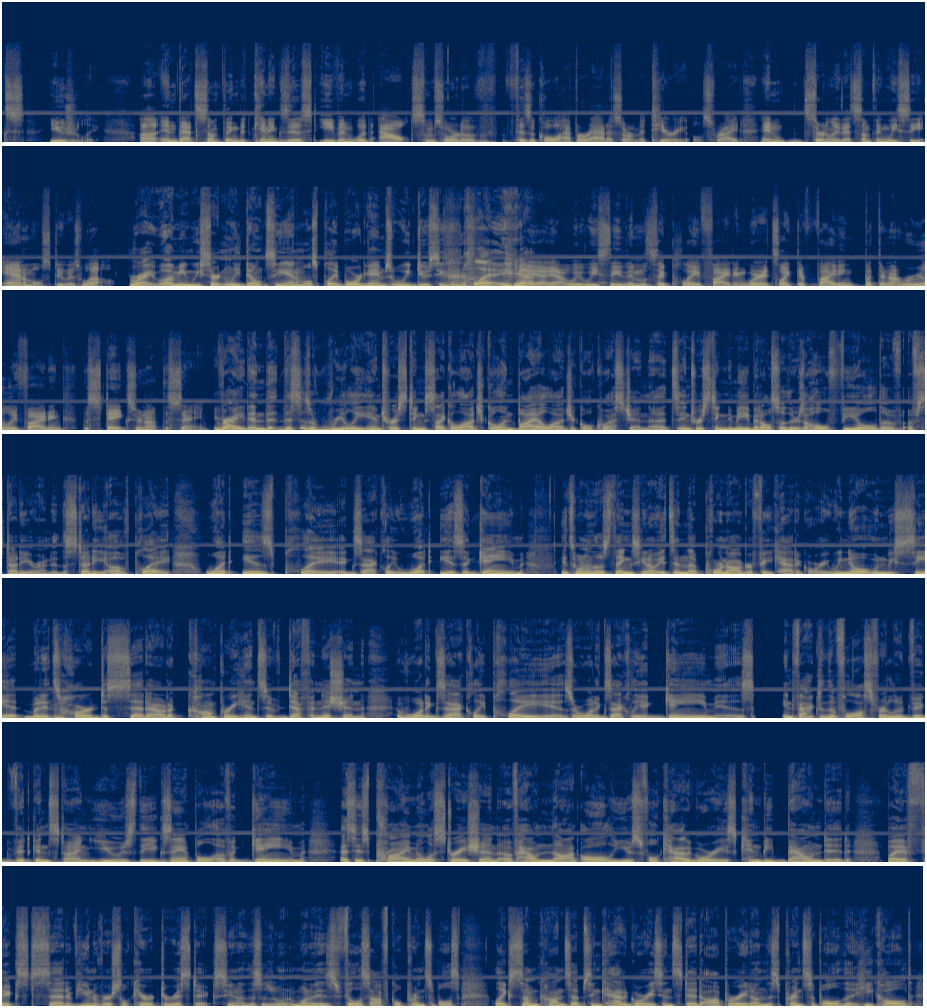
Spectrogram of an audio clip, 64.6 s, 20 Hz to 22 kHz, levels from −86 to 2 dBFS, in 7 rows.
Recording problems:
high-pitched whine; faint; throughout; 4.5 kHz, 30 dB below the speech

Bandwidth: 15.5 kHz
